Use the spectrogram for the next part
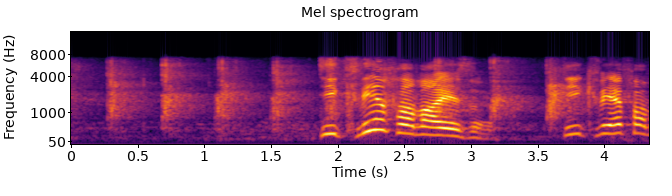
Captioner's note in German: Beifall bei der FDP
